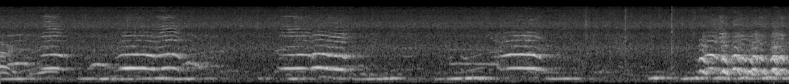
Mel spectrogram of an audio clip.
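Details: Siamang apes singing in captivity at the Tampa Zoo: a run of loud, hooting tonal notes with upward-swooping whoops in bursts about every second, building to a denser, louder chorus at the end.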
